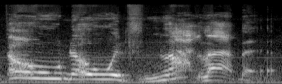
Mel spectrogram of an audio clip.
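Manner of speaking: high, slow, whiny mock of the friend; mimicking friend. Imitating friend backpedaling about the vodka, high and whiny. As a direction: play him pleading it's fine.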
